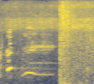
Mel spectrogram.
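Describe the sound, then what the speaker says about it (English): A video game grenade explodes in a sudden broadband burst that cuts in after a brief tonal whine, then roars and rumbles on to the end, loud and close. "gonna blow me up with a grenade"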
